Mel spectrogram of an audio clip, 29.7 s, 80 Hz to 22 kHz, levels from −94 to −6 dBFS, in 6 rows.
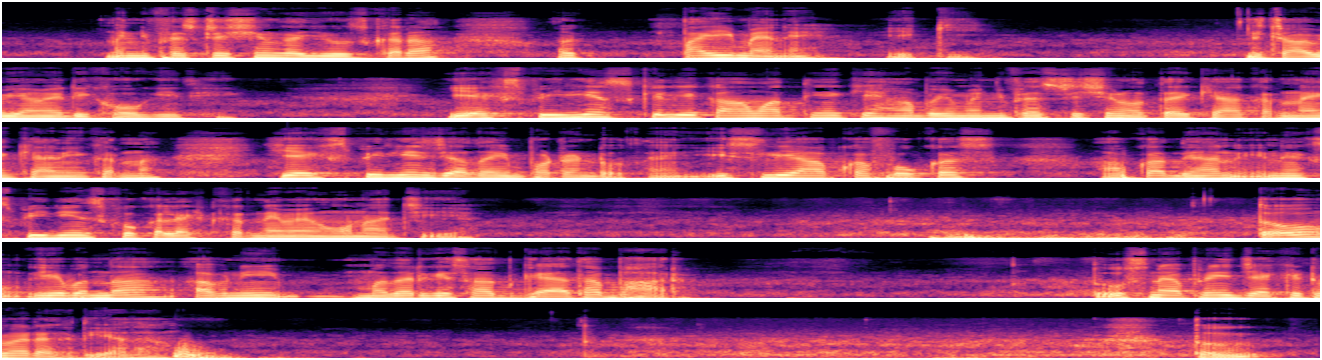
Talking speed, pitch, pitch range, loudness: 145 wpm, 130 Hz, 120-145 Hz, -15 LUFS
